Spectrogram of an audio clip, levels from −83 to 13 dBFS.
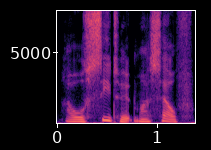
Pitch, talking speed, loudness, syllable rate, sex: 150 Hz, 260 wpm, -19 LUFS, 5.8 syllables/s, male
